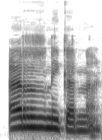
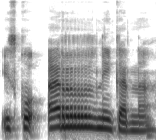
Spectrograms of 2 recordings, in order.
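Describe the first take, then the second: First: Said in the usual way. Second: ار with the ر trilled too long, as a wrong example; mock over-trilled ار; over-rolled r. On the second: Shown as a demonstration. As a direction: exaggerate the ر in ار to show the mistake. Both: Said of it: "جیسے ہم نے پڑھنا ہے ار".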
